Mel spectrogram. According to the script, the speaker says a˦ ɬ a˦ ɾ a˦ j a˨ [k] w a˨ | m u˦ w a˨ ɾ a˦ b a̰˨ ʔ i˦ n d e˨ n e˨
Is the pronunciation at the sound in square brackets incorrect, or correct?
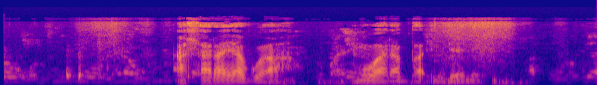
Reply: incorrect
